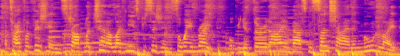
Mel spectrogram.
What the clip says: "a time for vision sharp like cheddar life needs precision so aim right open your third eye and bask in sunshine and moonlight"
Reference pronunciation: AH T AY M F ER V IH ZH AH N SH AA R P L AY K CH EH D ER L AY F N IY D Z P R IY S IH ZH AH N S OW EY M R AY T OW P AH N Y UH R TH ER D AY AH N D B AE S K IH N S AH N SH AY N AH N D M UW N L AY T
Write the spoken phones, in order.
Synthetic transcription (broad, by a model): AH T AY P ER V IH ZH AH N S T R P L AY CH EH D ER L AY F N IY D Z P R IY S IH ZH AH N S OW EY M R AY T OW P AH N Y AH R TH ER D AY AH N B AE S K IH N S AH N SH AY N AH N M UW N L AY T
